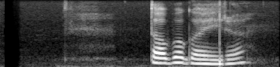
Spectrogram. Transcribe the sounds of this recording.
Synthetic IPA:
t̪ʌbʌɡʌeɾʌ

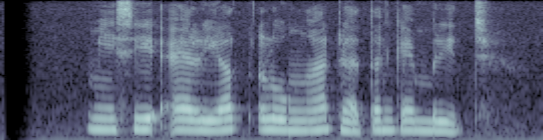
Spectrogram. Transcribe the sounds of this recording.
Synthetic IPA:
misieliɔt̪̚luŋaɖ̥ä̤t̪əŋkɛmbɾit͡ʃ

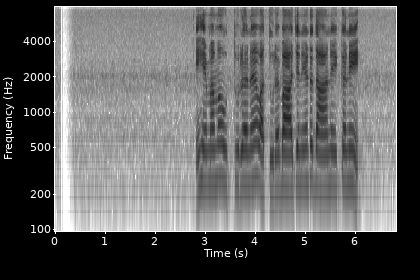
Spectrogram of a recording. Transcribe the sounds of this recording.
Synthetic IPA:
eɦeməməut̪ːuɾənəʋat̪uɾəbaːd͡ʒənejəʈəd̪aːnəekːəneː

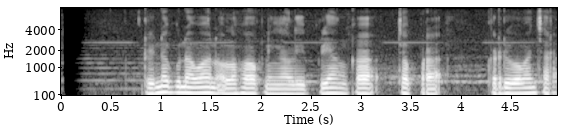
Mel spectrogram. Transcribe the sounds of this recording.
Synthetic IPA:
rinaɡunawanɔ̰lɔɦɔk̚niŋalipɾiaŋkat͡ʃɔpɾa̰kərduwamaɲt͡ʃaɾa̰

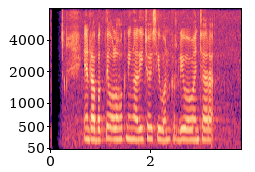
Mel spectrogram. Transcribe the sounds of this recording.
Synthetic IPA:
ʔɛnrabak̚t̪ɛɔlɔɦɔk̚niŋalit͡ʃɔisiwɔnkɨrdiwawaɲt͡ʃaɾa

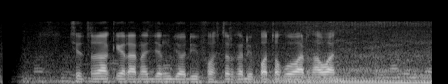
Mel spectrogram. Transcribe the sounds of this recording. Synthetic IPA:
t͡ʃit̪ɾakiɾʔanad͡ʒəŋd͡ʒodifɔst̪ərkərdipɔt̪ɔkuwart̪awan

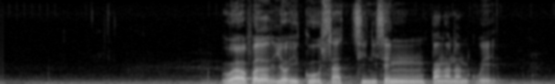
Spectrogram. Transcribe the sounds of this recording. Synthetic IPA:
wawəljɔikusḁʒ̥i̤nisɪŋpaŋanankṵḛ

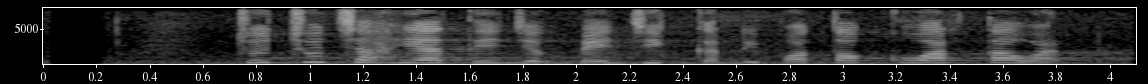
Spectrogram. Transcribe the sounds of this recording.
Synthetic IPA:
t͡ʃut͡ʃut͡ʃaɦjat̪id͡ʒɨŋmɛd͡ʒɪkːɨrdipɔt̪ɔkuwart̪awan

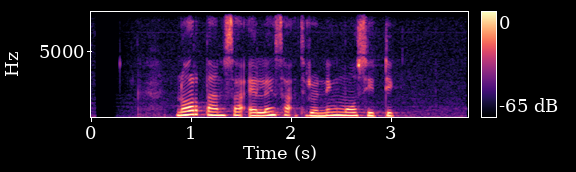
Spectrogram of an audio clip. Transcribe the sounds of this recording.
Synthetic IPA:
nɔrt̪ansaʔelɪŋsa̰ʔd̥ʒ̥ɾo̤nɪŋmosiɖ̥ɪk̚

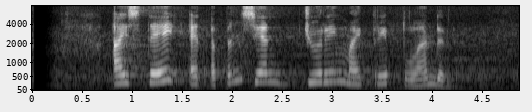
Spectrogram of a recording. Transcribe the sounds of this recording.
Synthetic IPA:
ʔajst̪eɛt̪əpənsiə̃nd͡ʒuɾĩŋmajt̪ɾip̚t̪ulandə̃n

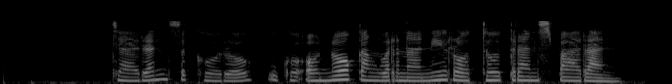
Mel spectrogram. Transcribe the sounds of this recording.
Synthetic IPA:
d̥ʒ̥a̤ɾansəɡ̥ɔ̤ɾɔuɡ̥ɔ̤ʔɔnɔkaŋwərnaneɾɔd̪̥ɔ̤t̪ɾanspaɾan

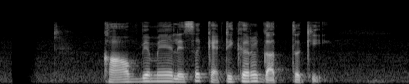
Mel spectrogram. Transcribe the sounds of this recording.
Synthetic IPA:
kaːʋjəməjəlesəkæʈikəɾəɡat̪ːəkḭ

